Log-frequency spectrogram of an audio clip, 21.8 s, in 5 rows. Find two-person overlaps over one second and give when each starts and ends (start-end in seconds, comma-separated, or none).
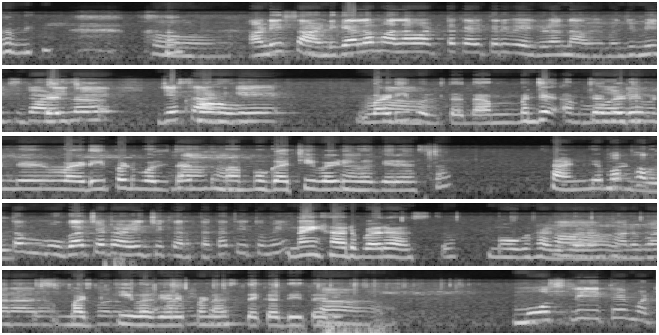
17.1-18.9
